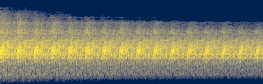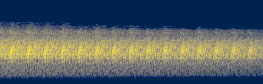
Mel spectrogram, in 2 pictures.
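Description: Outro of a dubstep track: an electronic synth pulse repeating quickly and evenly in the middle range, with the bass and drums gone, fading out slowly.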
